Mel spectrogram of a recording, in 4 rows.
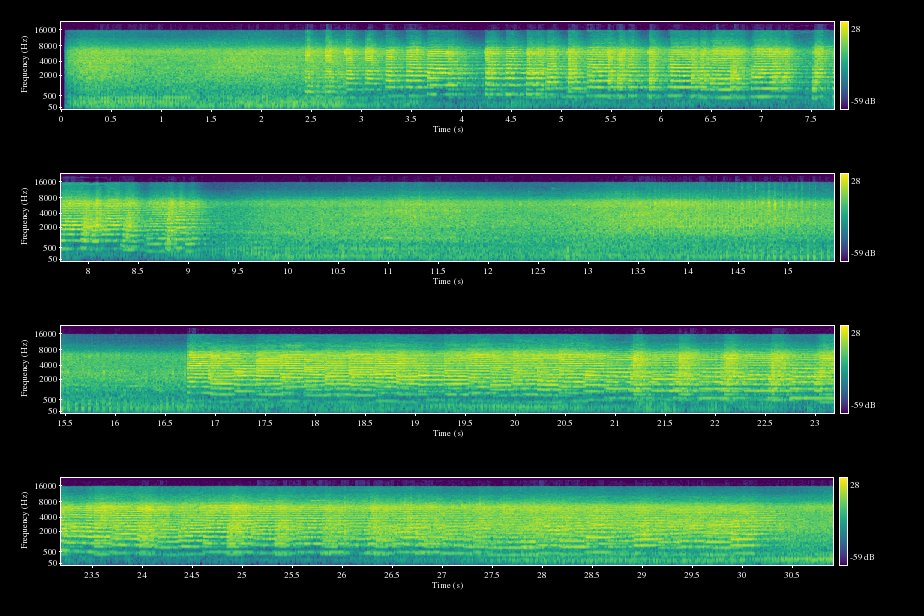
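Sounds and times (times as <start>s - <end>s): multi-tone melody horns: 2.4s - 9.3s, 16.7s - 30.7s.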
